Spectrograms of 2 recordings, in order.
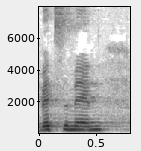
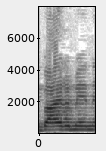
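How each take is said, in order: First: It is said with a British pronunciation. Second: It is said with an American pronunciation. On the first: "in England we say vitamin" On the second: "you Americans say vitamin"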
